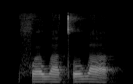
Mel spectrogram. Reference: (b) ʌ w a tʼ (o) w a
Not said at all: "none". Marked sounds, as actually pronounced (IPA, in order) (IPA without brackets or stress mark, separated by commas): f, o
